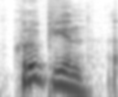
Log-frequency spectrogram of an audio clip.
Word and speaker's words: Крупин: Ну да, так вот, Крупин, Крупин, 002 утверждает, что это правильное ударение.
